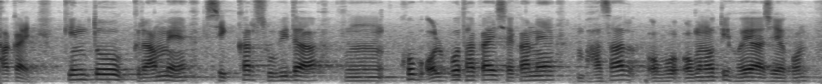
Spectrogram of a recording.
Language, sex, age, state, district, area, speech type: Bengali, male, 30-45, West Bengal, Purulia, rural, spontaneous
